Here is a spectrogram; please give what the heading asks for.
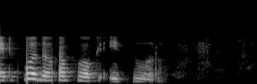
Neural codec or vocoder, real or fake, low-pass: vocoder, 22.05 kHz, 80 mel bands, WaveNeXt; fake; 3.6 kHz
